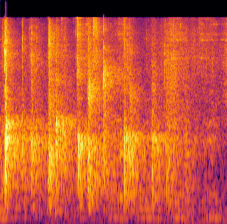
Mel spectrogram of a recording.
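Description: A small group clapping unevenly, mixed with laughing voices.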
